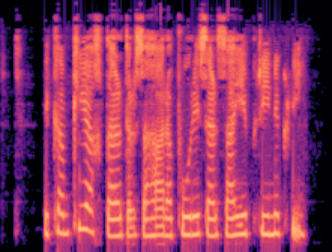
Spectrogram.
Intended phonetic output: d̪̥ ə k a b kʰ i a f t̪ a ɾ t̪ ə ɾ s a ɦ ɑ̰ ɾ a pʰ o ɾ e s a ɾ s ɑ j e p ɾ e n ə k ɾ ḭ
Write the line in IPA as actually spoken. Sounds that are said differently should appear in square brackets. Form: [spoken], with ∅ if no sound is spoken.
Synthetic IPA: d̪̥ ə k a [m] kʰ i a [x] t̪ a ɾ t̪ ə ɾ s a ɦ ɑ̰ ɾ a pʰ o ɾ e s a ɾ s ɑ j e p ɾ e n ə k [ɽ] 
